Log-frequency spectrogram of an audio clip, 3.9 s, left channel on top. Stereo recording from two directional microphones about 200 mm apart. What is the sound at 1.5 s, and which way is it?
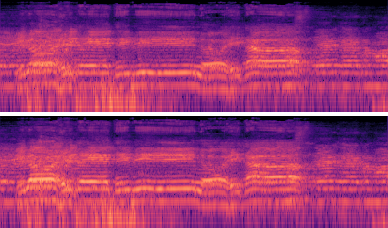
Mantra, 15° right (ahead or behind).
